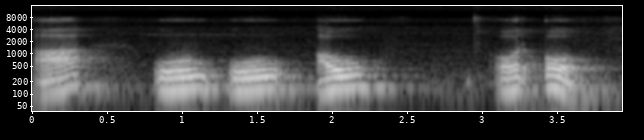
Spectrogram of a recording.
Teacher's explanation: जबकि बाकी जो बचे आ, ऊ, औ और ओ, ठीक है, इनको बोलने के लिए जीभ के पश्च भाग का यूज़ होता है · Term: पश्च स्वर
